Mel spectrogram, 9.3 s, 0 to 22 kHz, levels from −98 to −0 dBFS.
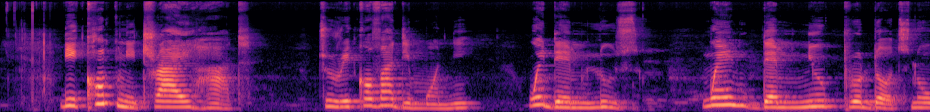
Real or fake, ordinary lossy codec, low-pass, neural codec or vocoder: real; none; none; none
